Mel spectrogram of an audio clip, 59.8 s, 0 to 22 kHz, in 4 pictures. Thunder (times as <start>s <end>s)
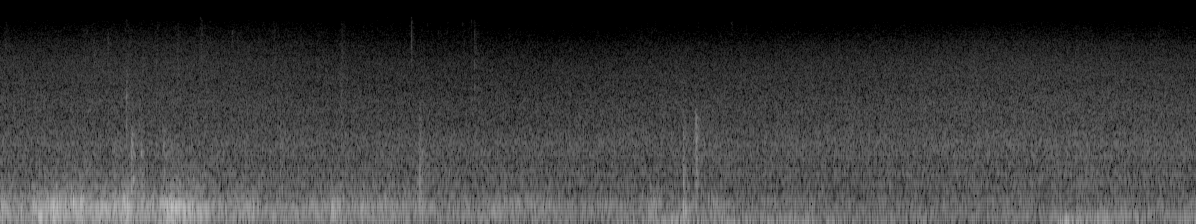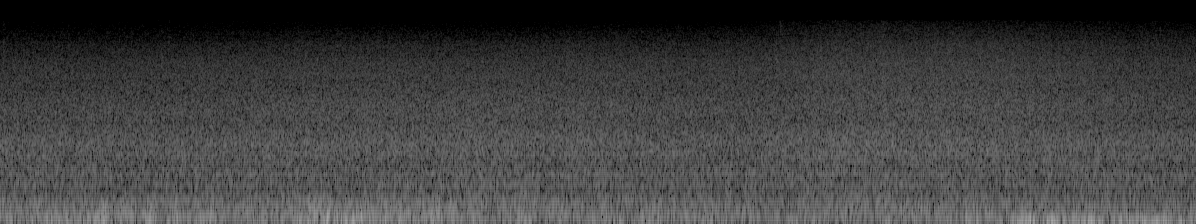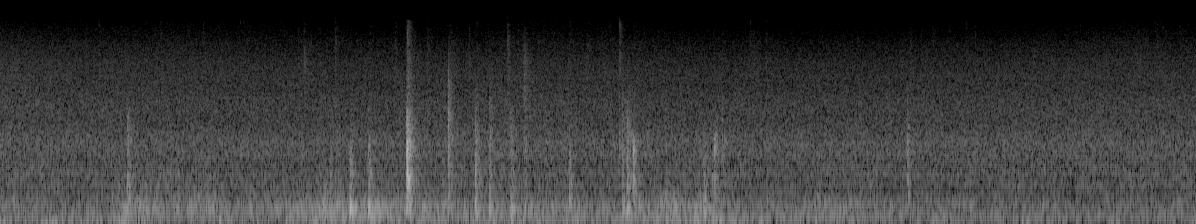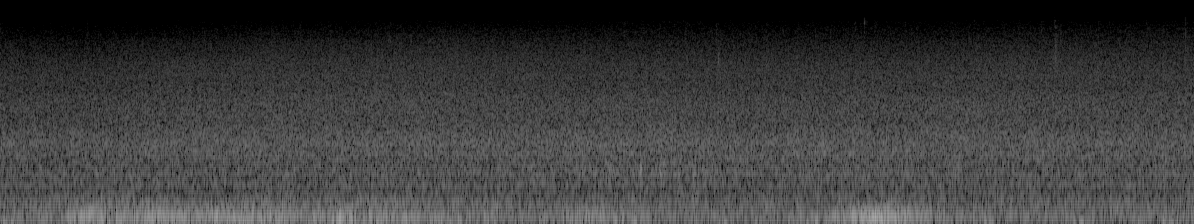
0.0s 5.8s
